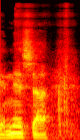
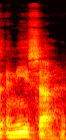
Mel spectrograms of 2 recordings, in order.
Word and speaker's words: Anissa: particular about that she people would often say Anissa but it was Ana is how she she pronounced the name how the name was pronounced so this is actually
